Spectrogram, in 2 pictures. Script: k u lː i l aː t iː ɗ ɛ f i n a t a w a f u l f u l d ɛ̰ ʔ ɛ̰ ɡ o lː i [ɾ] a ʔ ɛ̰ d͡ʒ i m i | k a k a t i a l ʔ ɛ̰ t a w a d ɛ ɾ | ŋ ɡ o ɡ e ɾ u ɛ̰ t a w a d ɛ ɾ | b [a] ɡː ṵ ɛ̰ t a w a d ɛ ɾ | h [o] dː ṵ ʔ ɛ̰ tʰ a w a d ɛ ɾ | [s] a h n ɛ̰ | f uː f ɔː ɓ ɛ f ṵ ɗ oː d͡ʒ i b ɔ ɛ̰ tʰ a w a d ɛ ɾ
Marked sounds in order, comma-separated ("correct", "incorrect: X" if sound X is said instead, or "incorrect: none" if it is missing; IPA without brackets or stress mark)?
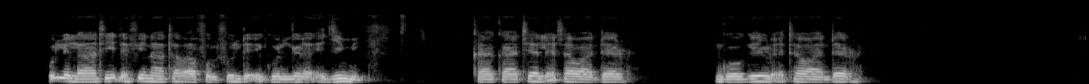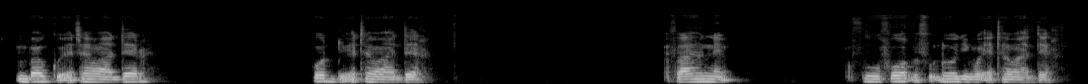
correct, correct, correct, incorrect: f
